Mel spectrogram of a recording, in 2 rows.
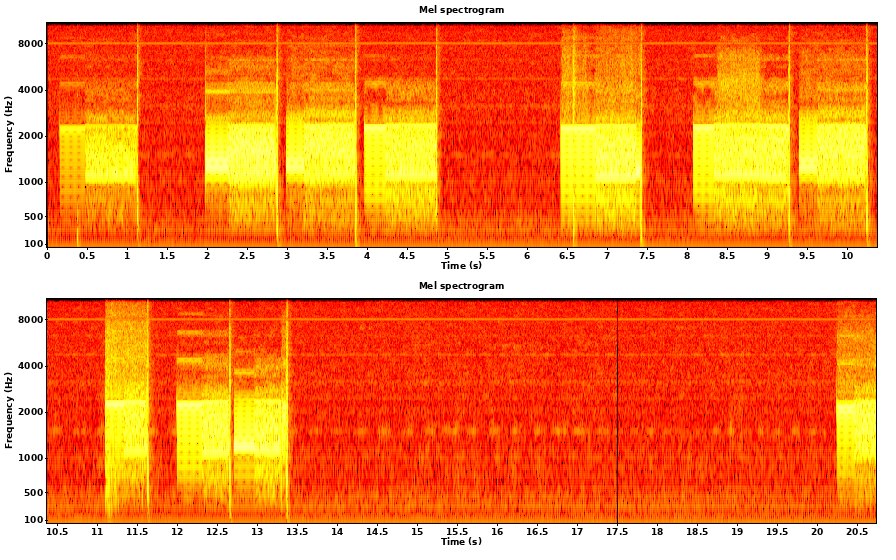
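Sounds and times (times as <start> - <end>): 
APRS radio data packet on 144390 MHz: 0.2 - 1.2, 2.0 - 5.0, 6.4 - 7.5, 8.1 - 10.4, 11.0 - 13.5, 14.4 - 20.7.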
